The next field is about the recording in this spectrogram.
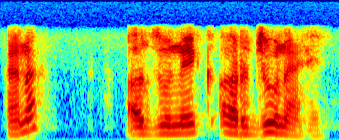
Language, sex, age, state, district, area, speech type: Marathi, male, 30-45, Maharashtra, Yavatmal, urban, conversation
